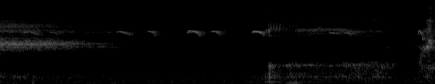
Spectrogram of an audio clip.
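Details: Chicks falling asleep in a warm hand give soft, high, thin peeps, about four short chirps in quick succession near the start, over a steady faint hiss, ending in a brief rustle.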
